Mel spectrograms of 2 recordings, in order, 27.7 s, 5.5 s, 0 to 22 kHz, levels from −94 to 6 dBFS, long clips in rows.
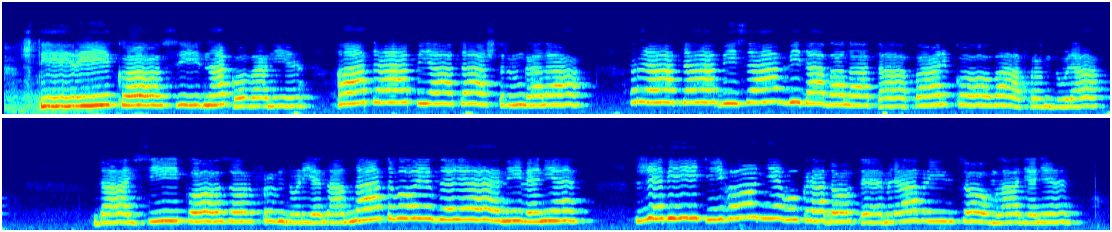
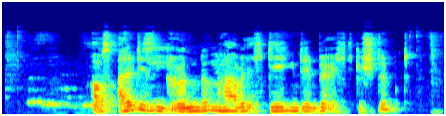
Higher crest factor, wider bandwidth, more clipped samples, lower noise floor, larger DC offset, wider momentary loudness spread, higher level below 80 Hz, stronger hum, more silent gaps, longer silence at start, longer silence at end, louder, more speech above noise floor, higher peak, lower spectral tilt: about the same, 16 dB vs 18 dB; second, 5 kHz vs 7.2 kHz; neither; first, -67 dBFS vs -38 dBFS; neither; second, 12 LU vs 20 LU; about the same, -58 dBFS vs -54 dBFS; neither; neither; second, 0 s vs 0.3 s; first, 0.4 s vs 0.1 s; second, -24 LUFS vs -18 LUFS; first, 43 dB vs 20 dB; second, -8 dBFS vs 0 dBFS; about the same, -7.5 dB/octave vs -7.5 dB/octave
